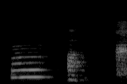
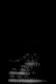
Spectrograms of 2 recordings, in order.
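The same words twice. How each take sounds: First: "R-O-K" as three separate letter sounds, r, o, k; sounded out. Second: Said in the usual way. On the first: Shown as a demonstration. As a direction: segment "R-O-K" sound by sound, not letter names. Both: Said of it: "first part of the word is rock".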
